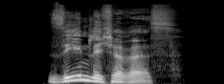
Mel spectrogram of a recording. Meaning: strong/mixed nominative/accusative neuter singular comparative degree of sehnlich
- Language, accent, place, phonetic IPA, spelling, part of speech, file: German, Germany, Berlin, [ˈzeːnlɪçəʁəs], sehnlicheres, adjective, De-sehnlicheres.ogg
